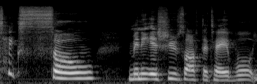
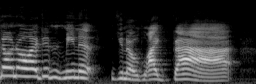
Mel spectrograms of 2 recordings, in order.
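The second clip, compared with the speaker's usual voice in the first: play-acted, passive-aggressive, defensive protesting tone. Retelling a film character's apology to her mother: imitating a passive-aggressive apology. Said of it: "she's passive aggressive, but she's trying not to be".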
